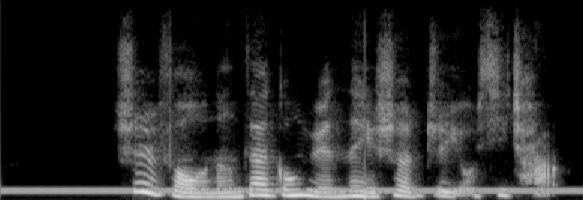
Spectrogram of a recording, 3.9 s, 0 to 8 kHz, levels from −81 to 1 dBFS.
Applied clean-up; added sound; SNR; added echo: none; Telephone; 11 dB; none.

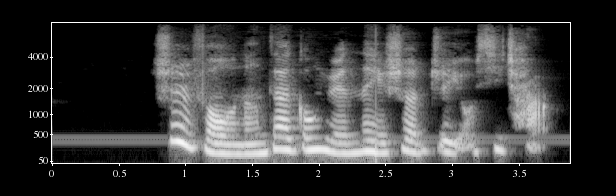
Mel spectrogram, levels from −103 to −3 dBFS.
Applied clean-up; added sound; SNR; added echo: classical method log-MMSE.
